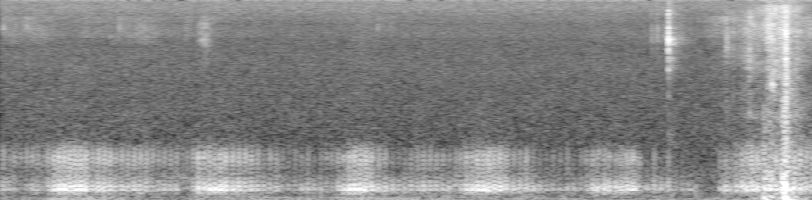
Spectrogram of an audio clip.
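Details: A female Tonkinese kitten named Binwoo purrs while giving a cuddle on her first day at home; rhythmic rumbling surges about once a second, ending with rustling handling noise.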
